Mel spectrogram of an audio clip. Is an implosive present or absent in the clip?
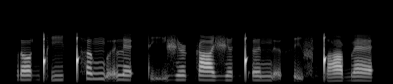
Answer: absent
